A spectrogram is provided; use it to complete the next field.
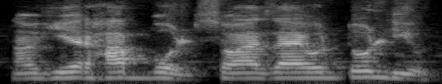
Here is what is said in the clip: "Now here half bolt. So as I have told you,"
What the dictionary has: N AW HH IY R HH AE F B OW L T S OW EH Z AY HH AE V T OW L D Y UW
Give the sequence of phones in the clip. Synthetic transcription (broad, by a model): N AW HH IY R HH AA P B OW L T S OW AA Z AY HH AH T OW L D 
